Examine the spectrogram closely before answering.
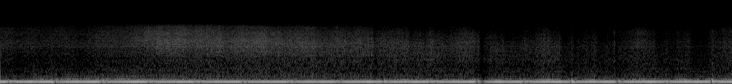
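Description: A vehicle engine hums steadily up close.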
